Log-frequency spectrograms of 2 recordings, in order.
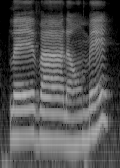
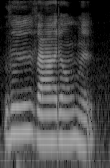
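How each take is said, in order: First: Every vowel is fully pronounced. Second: The vowels are closed, reduced and quieter. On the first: The speaker calls it wrong. "I think this is funny when I say levaram-me" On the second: The speaker calls it right. "natural for me is levaram-me. Way closer and not louder"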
